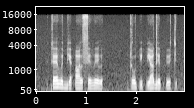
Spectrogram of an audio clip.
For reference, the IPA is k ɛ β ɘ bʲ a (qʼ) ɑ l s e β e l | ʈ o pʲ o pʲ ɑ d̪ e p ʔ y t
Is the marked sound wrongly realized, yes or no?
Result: yes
